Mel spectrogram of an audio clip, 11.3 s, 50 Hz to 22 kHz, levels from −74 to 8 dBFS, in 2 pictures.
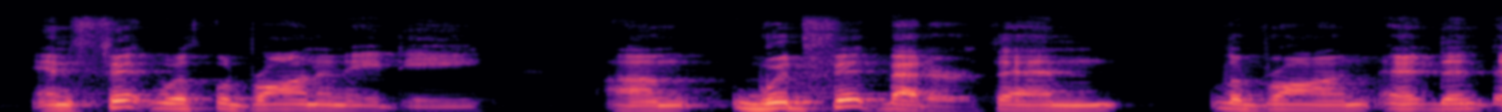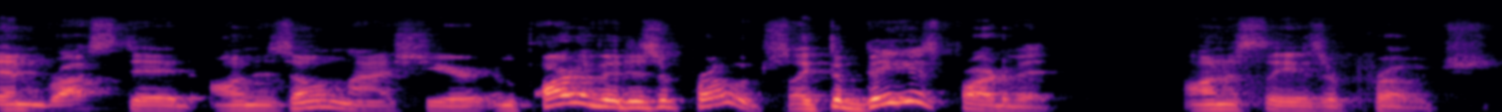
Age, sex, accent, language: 30-49, male, American, English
